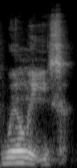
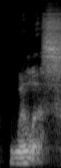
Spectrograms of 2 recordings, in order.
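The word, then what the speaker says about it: Willys: Um, there's people don't know how to pronounce Willies. Uhhuh. Willis.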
